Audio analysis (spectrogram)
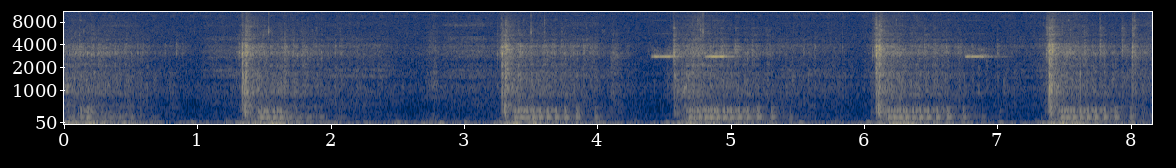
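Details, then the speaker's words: PW50 with the choke tried on, then maybe off; it had fired up before. Kicked roughly every 1.5 seconds, the engine turns over with a dull churn but never catches. It won't start, and the cause is still unknown. "all right well I don't want to flood it all right well looks like we have another fun process to figure out what is going on"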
